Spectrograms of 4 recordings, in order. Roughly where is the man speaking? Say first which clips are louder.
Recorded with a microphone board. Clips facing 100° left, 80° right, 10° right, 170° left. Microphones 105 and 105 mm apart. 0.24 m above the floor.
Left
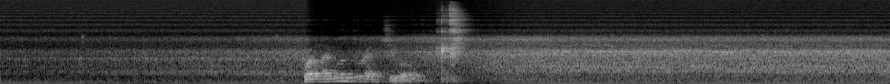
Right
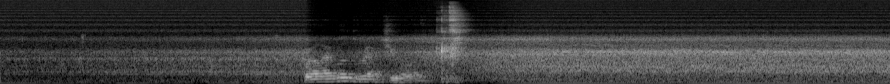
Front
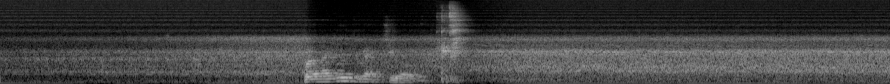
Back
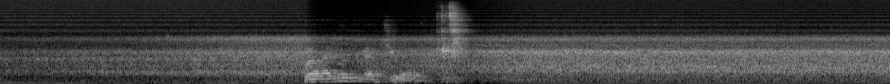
Left 2 dB, front 2 dB; ahead left.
